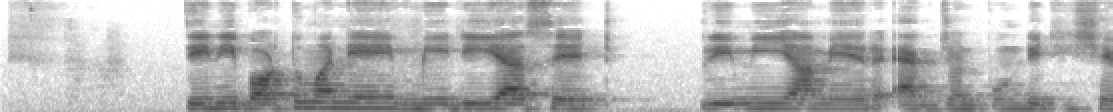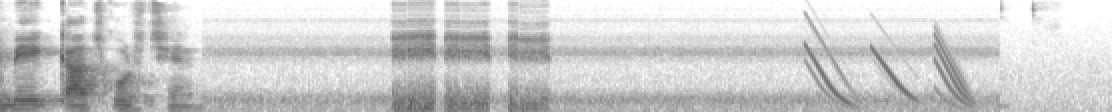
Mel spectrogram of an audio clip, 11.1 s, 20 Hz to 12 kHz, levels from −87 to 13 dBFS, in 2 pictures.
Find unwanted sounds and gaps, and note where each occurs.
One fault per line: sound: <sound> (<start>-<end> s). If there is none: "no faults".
sound: laugh (7.5-8.3 s)
sound: chirp (9.6-10.5 s)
